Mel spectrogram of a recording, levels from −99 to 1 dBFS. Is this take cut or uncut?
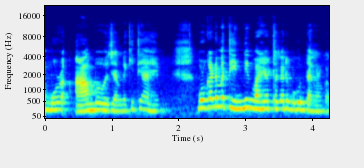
uncut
